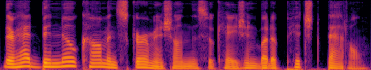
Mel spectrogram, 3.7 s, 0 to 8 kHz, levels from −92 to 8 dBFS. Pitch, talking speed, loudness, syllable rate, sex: 110 Hz, 210 wpm, -19 LUFS, 5.6 syllables/s, male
